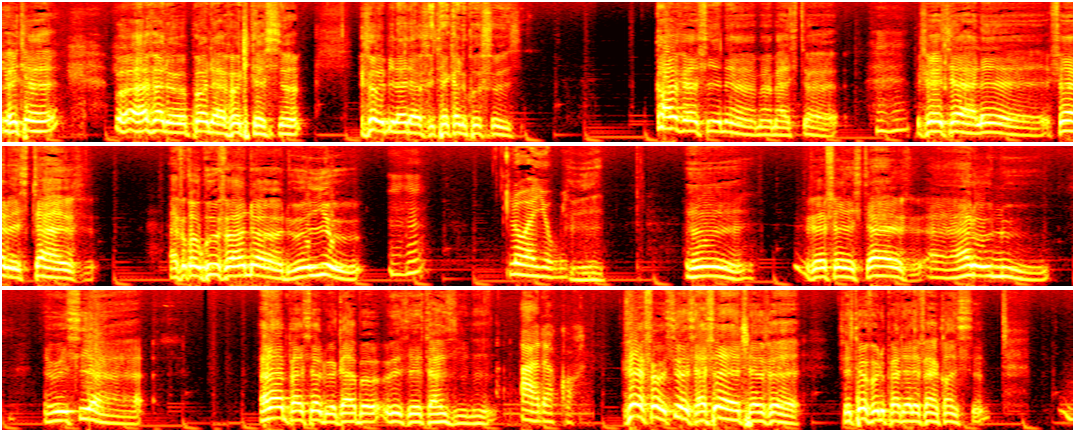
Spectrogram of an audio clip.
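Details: Deaf man who lip-reads, deaf since a childhood illness, who says his voice has not sounded normal since a childhood throat operation; speaking French; deaf speech with altered voice.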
